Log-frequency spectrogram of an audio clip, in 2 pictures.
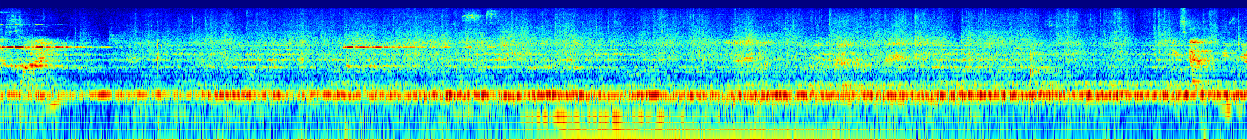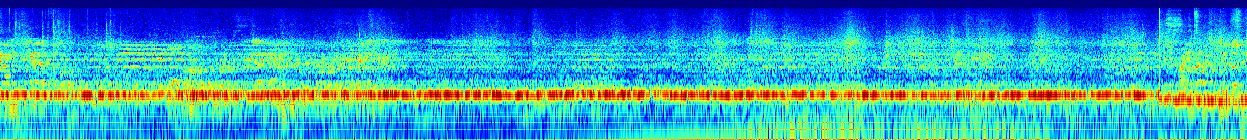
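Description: A steady drone held at one pitch, with a deep rumble that swells in twice underneath it.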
